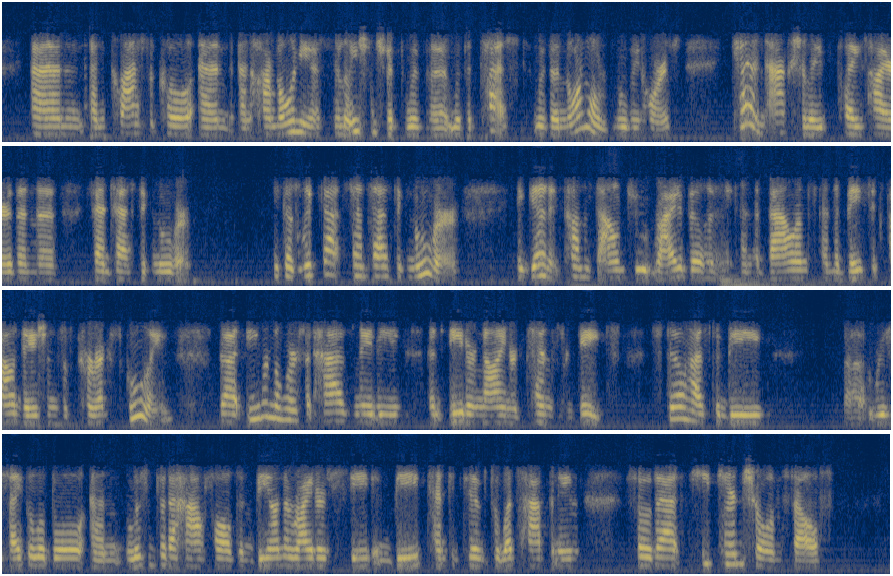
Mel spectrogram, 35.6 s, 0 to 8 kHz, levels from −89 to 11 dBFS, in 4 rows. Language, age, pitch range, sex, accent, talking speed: English, 30-49, 165-210 Hz, female, American, 155 wpm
